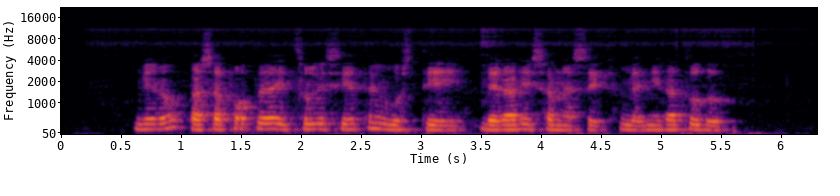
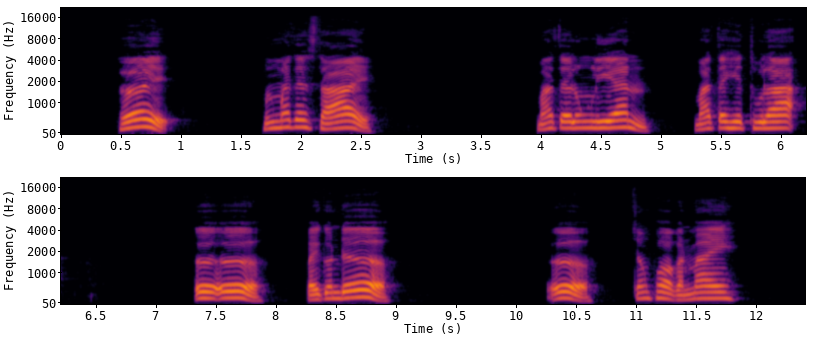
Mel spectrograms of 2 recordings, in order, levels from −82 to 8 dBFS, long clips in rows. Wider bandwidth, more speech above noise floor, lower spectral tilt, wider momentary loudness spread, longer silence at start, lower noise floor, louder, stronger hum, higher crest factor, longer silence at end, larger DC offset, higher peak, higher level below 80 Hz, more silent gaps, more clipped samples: second, 11.5 kHz vs 14.5 kHz; second, 36 dB vs 63 dB; about the same, -6.5 dB/octave vs -6 dB/octave; second, 7 LU vs 11 LU; about the same, 0.6 s vs 0.5 s; second, -62 dBFS vs -84 dBFS; second, -26 LUFS vs -22 LUFS; neither; about the same, 18 dB vs 18 dB; second, 0.45 s vs 0.6 s; neither; about the same, -8 dBFS vs -6 dBFS; first, -62 dBFS vs -80 dBFS; neither; neither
